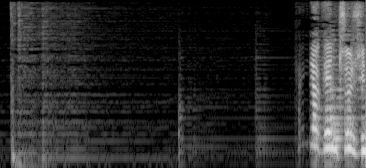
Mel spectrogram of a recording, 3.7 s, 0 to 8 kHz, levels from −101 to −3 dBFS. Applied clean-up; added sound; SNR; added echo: neural mask model RNNoise.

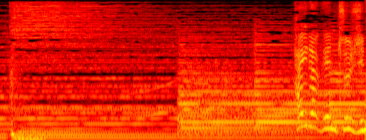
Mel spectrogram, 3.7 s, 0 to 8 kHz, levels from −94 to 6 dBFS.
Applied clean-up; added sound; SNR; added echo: none; Breathing + Wind instrument, woodwind instrument; 20 dB; none.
